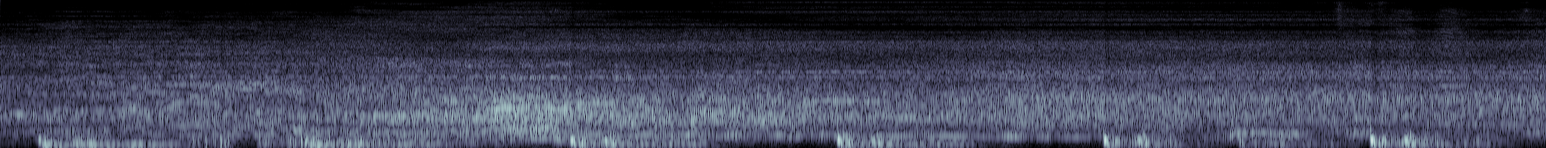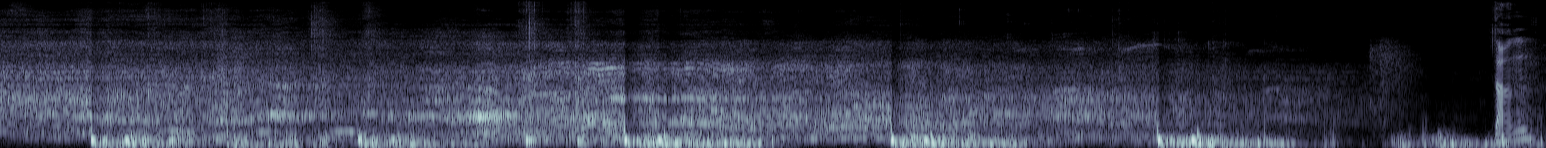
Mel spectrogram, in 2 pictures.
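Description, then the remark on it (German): A simulated roaring football crowd in the Heartbeat, a room full of mirrors and screens recreating a fan's atmosphere at a football match, keeps up a dense wall of cheering and chanting while a deep, loud heartbeat thumps steadily underneath in a slow, regular pulse before fading near the end. “Ein Raum voller Spiegel und Bildschirm sollte die Atmosphäre als Fan in einem Fußballmatch nachspielen.”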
